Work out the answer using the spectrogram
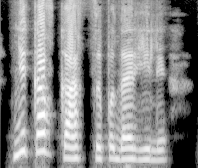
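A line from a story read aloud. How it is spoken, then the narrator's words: Joyful admission, son. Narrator (Russian): радостно признался сын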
